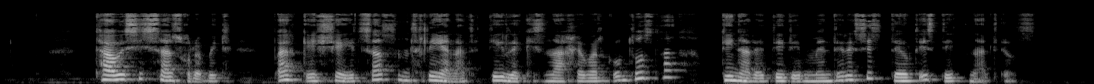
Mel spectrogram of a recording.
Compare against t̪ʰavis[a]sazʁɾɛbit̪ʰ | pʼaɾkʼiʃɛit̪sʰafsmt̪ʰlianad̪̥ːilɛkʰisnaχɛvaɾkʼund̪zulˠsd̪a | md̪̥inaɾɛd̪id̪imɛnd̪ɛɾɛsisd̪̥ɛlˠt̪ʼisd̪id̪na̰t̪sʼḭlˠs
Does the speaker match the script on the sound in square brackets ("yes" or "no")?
no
